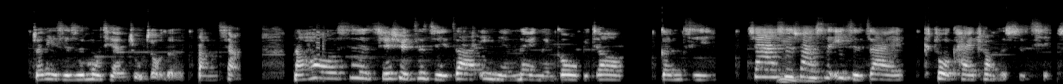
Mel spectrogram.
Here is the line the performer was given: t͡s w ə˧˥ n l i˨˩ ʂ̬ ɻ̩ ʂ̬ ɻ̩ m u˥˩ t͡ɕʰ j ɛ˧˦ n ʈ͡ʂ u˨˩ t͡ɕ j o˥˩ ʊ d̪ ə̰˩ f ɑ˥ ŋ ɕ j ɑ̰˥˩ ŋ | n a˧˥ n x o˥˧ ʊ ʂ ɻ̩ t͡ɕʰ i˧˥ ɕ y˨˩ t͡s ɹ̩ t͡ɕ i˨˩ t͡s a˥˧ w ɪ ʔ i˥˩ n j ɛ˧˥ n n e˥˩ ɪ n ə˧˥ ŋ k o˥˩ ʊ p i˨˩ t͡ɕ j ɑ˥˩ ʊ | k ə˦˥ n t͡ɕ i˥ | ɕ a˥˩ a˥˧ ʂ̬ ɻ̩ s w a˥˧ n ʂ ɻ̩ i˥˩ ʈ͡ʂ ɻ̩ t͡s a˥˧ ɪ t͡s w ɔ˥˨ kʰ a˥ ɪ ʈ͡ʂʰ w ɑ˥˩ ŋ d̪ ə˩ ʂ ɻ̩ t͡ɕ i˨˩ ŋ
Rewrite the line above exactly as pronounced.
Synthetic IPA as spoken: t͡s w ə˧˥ n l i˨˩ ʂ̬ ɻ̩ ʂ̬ ɻ̩ m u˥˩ t͡ɕʰ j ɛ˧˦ n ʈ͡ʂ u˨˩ t͡ɕ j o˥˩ ʊ d̪ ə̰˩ f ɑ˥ ŋ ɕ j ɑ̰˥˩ ŋ | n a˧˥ n x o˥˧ ʊ ʂ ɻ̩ t͡ɕʰ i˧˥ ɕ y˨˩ t͡s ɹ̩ t͡ɕ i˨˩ t͡s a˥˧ ɪ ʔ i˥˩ n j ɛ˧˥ n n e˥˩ ɪ n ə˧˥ ŋ k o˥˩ ʊ p i˨˩ t͡ɕ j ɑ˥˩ ʊ | k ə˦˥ n t͡ɕ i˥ | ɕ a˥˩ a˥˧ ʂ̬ ɻ̩ s w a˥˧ n ʂ ɻ̩ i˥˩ ʈ͡ʂ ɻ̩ t͡s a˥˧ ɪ t͡s w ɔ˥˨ kʰ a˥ ɪ ʈ͡ʂʰ w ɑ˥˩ ŋ d̪ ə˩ ʂ ɻ̩ t͡ɕʰ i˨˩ ŋ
